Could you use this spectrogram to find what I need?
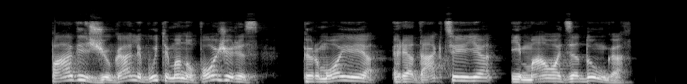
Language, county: Lithuanian, Vilnius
